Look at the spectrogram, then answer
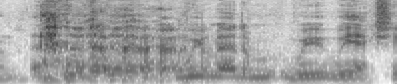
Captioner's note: panelists laugh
